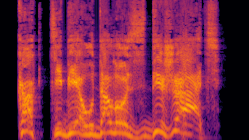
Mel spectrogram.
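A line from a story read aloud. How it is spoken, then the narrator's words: Growling. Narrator (Russian): зарычал даймё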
